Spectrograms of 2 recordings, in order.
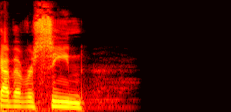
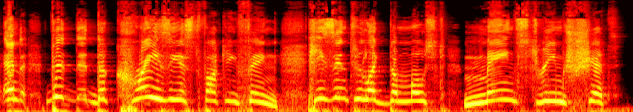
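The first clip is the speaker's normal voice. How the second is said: much higher pitched, worked-up ranting; incredulous rant; 10 semitones higher than usual. Real, not acted. Streamer ranting about the mainstream fandoms, high incredulous rant. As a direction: spit it out in disbelief.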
